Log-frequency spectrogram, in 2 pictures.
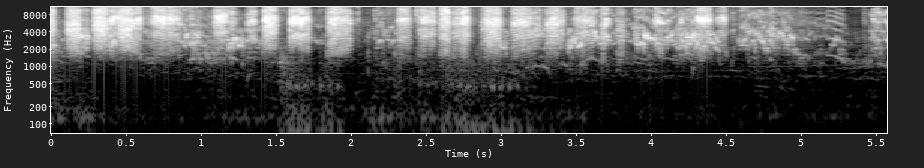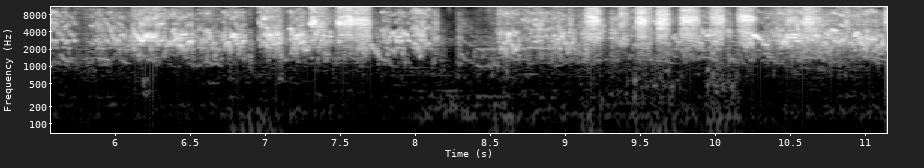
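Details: Aviary colony of budgerigars, singing and chirping together: loud, overlapping scratchy warbles and squawks, with dense chatter that fades slightly in the middle and builds again.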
